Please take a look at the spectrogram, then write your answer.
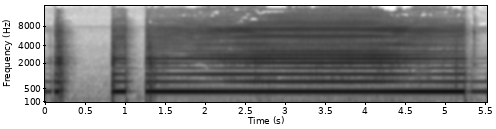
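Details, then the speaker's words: Orion R545A radio chassis under restoration, fed a 450 kHz IF signal from a generator with all attenuation removed: loud, harsh steady tone with a gritty buzz that cuts in and out; the strong IF signal is overdriving the speaker. "I'm overdriving the speaker so like I said the if' signal is extremely"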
